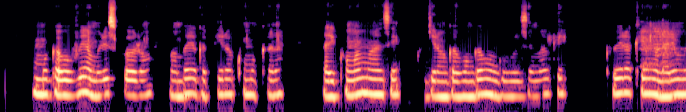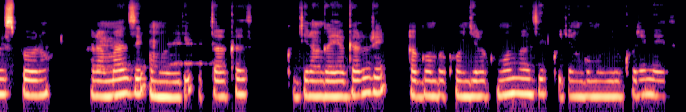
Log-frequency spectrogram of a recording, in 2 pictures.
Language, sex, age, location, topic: Kinyarwanda, female, 25-35, Kigali, health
